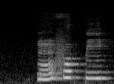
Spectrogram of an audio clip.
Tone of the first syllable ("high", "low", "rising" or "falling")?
rising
